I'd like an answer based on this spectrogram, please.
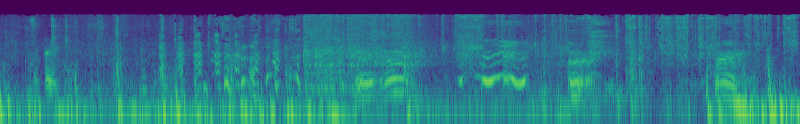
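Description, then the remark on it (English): Keys jangle in a steady run of bright metallic clinks and rattles as someone reaches for them with one arm, as if fishing them out, with muffled vocal sounds wavering underneath. “Let me see if I can reach my keys.”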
